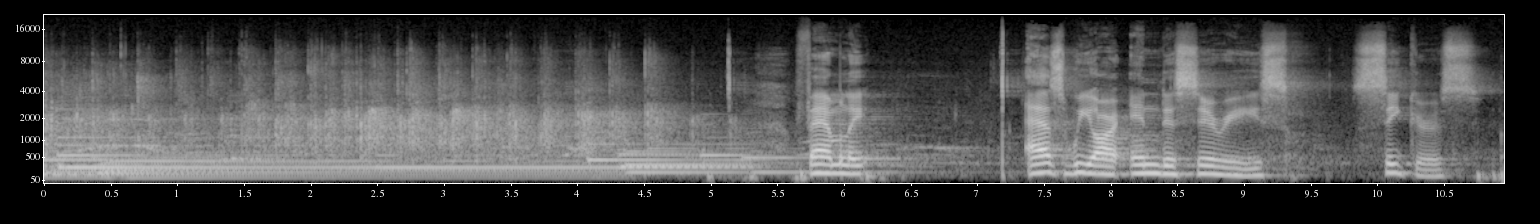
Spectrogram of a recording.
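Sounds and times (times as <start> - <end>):
audience hand clap of praise: 0.0 - 6.3
speech: 5.8 - 6.4, 7.4 - 10.9.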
